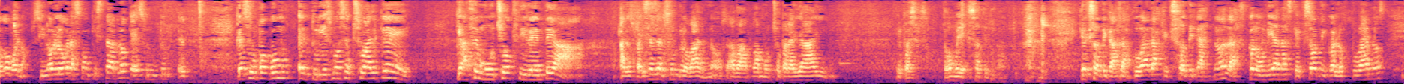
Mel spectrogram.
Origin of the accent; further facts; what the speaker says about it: Mexico; now in Spain; para poder cruzar la frontera europea como mexicana, yo tengo que tener 30.000 euros en el banco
